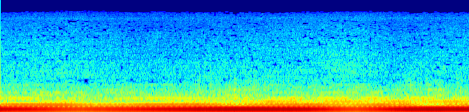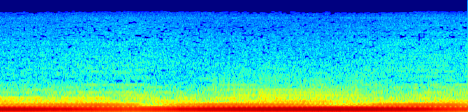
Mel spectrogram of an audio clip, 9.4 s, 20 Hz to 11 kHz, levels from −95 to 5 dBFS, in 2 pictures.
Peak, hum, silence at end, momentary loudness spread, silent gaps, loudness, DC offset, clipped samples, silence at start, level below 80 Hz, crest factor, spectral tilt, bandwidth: 0 dBFS; none; 0 s; 7 LU; none; -8 LUFS; under 0.1%; under 0.1%; 0 s; -8 dBFS; 6 dB; -10.5 dB/octave; 1.5 kHz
